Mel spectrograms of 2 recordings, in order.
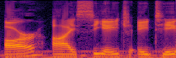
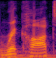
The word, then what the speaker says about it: Richat: Yeah, in the first couple, I just want to say it's Richat. I used to call it Ricot. I was mispronouncing it.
